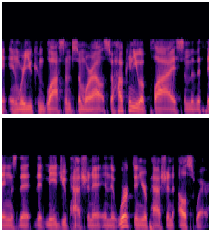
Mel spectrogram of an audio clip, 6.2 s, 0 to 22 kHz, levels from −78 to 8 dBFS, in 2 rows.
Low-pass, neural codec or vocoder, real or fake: 5.4 kHz; none; real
